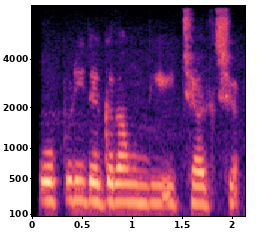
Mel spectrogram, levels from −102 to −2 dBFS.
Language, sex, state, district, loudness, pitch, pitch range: Telugu, female, Karnataka, Bellary, -19 LUFS, 220 Hz, 205-230 Hz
